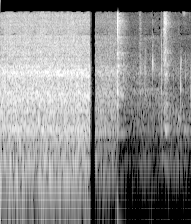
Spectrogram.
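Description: A drill press whirs as a bit cuts into metal.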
